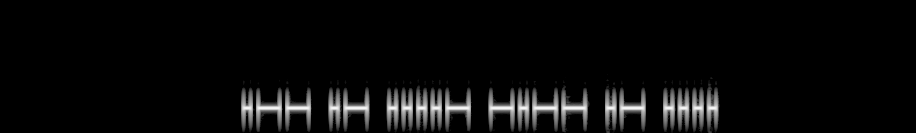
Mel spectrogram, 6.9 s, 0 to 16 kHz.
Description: Morse code, heard as a keyed tone, about 22 wpm, 700 Hz. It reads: WA4YAH
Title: USA Call Signs - 6 Characters - Repeated 2x - 22wpm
